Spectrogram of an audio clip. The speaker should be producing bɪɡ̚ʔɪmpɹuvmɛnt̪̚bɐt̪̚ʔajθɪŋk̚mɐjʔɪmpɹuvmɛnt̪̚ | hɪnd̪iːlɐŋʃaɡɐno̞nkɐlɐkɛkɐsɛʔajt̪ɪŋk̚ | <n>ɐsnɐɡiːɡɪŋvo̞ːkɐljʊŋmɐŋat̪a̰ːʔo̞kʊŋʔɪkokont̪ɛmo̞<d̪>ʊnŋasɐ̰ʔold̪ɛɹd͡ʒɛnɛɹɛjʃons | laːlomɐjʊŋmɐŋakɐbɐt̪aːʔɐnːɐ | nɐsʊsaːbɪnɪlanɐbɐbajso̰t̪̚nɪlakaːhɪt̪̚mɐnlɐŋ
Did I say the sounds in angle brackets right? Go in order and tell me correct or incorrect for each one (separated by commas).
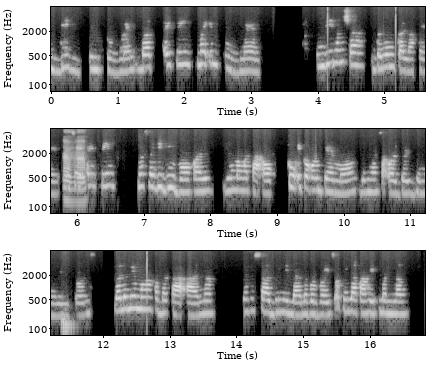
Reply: incorrect, correct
